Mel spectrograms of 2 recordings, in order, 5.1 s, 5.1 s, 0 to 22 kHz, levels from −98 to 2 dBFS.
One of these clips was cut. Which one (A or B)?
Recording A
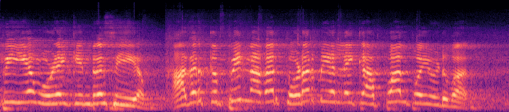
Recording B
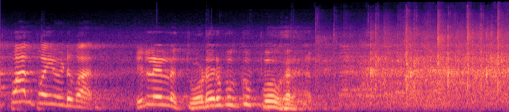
A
